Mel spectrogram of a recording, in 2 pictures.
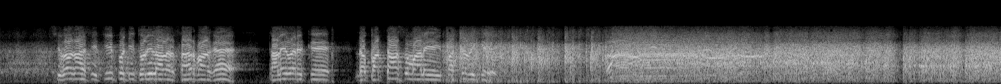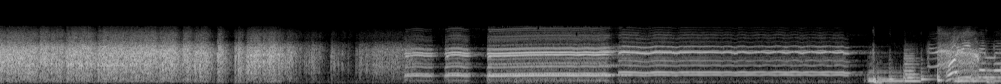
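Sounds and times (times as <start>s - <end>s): firecrackers crackling: 4.2s - 16.3s
music with held notes: 18.6s - 20.0s.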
